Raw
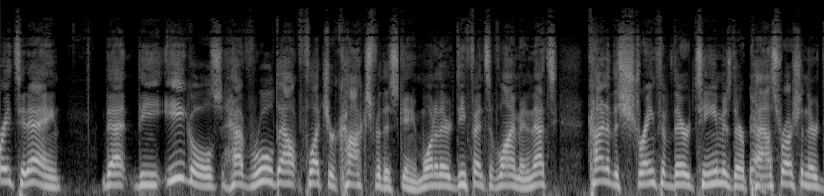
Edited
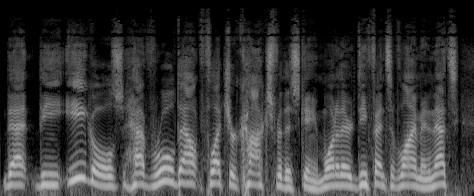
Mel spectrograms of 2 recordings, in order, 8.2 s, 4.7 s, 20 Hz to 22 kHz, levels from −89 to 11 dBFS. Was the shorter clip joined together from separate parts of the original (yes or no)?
no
